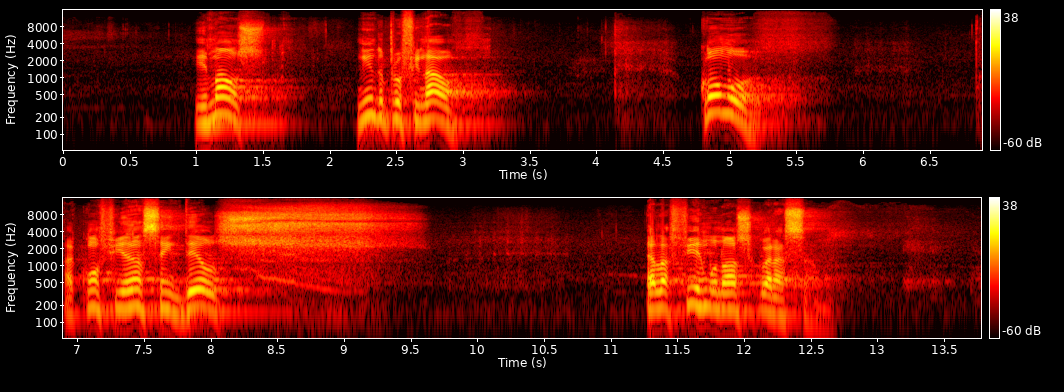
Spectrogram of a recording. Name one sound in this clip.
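A middle-aged man speaks slowly and solemnly into a microphone, with long pauses, in a reverberant hall.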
